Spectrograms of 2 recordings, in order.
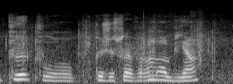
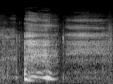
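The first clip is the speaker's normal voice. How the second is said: petit rire; 8 semitones higher, 3 dB quieter than usual. Real, not acted. Laughs at her own complaint.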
